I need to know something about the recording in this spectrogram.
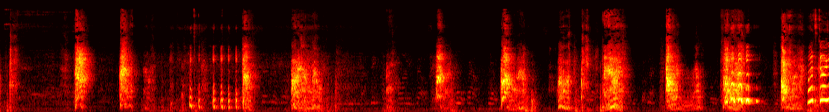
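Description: A small dog barking repeatedly from under sofa cushions, roughly once a second, with a quick run of short yaps about four seconds in.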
